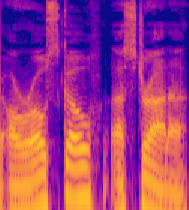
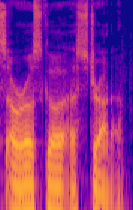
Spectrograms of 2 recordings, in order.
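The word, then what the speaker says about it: Orozco-Estrada: I was trying to roll my R. I'm just gonna say it like a white boy. Orozco Estrada. Andreas Orozco Estrada.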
